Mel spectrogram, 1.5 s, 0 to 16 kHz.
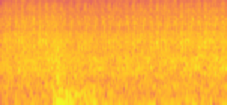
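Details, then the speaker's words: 2009 BMW 750Li N63 V8, previously misfiring on cylinder 7: rough idle with a steady rushing huff and brief thump; possibly a major cylinder pressure leak into the crankcase, pressure felt by hand, excessive crankcase blow-by, engine likely needs replacing. "major pressure cylinder pressure leak he goes to the crankcase and that's the reason why you do you see this and if I put my hung here I can feel the pressure"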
